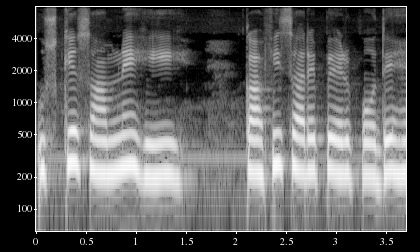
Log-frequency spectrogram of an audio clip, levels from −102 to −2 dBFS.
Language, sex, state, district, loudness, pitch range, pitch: Hindi, male, Uttar Pradesh, Shamli, -13 LUFS, 210-240 Hz, 225 Hz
